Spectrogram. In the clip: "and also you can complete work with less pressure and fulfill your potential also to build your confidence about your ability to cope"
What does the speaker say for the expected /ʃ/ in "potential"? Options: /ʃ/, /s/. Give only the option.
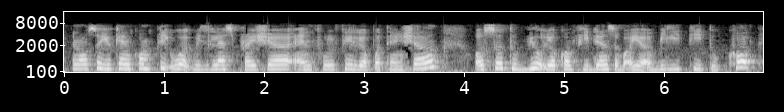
/ʃ/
